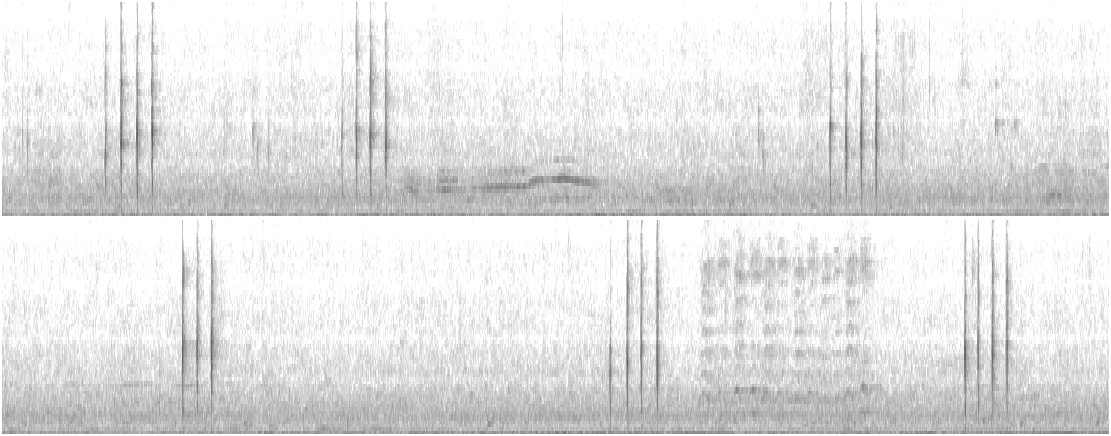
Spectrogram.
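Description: A small bird gives short, sharp ticking calls in quick bursts, outdoors.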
